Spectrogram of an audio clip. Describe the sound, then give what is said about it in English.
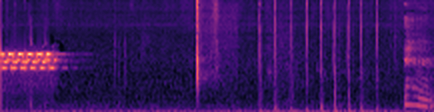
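A phone ringtone chirps briefly in bright, melodic tones, followed by a quick run of sharp clicks like finger snaps, with more ringing tones at the end. “Uh, my trap line booming.”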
